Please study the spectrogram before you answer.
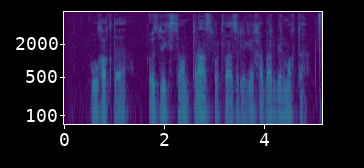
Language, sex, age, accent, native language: Uzbek, male, 18-24, Surxondaryo, Uzbek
